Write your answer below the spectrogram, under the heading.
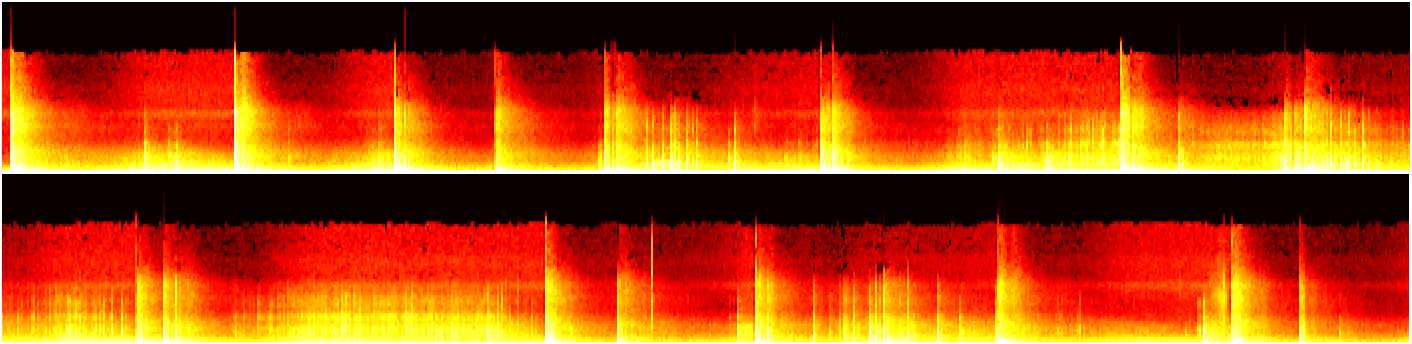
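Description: Aerial firework shells bursting, about twenty sharp bangs at one to two second intervals, with stretches of crackling between some of the reports.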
